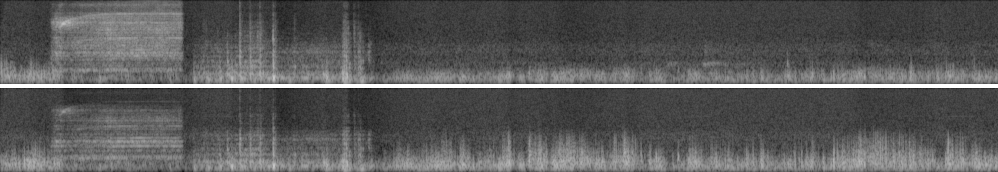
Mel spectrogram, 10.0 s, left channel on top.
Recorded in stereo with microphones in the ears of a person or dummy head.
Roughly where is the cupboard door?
Centre.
